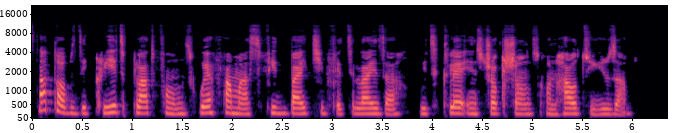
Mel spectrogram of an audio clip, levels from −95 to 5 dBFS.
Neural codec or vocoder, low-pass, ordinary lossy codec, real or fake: none; 10.8 kHz; MP3, 96 kbps; real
